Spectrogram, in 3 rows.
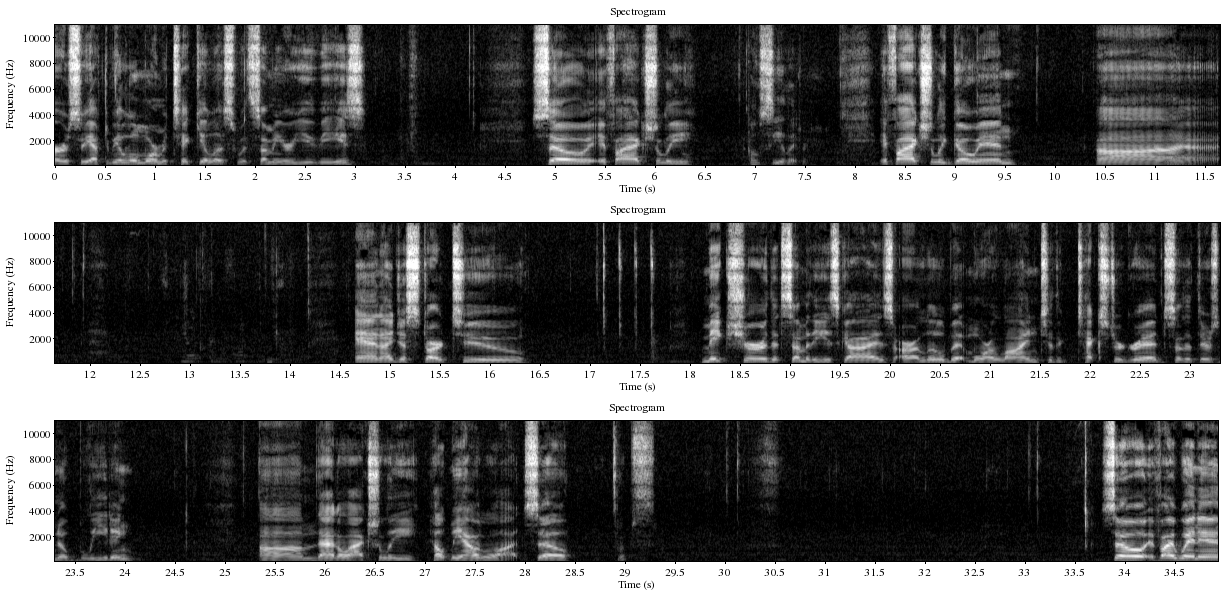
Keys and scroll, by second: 0.4 space.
